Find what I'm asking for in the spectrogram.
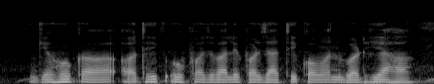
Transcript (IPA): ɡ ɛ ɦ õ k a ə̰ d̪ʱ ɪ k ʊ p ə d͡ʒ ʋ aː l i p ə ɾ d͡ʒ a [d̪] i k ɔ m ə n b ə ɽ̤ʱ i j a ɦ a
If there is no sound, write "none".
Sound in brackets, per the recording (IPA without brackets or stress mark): t̪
